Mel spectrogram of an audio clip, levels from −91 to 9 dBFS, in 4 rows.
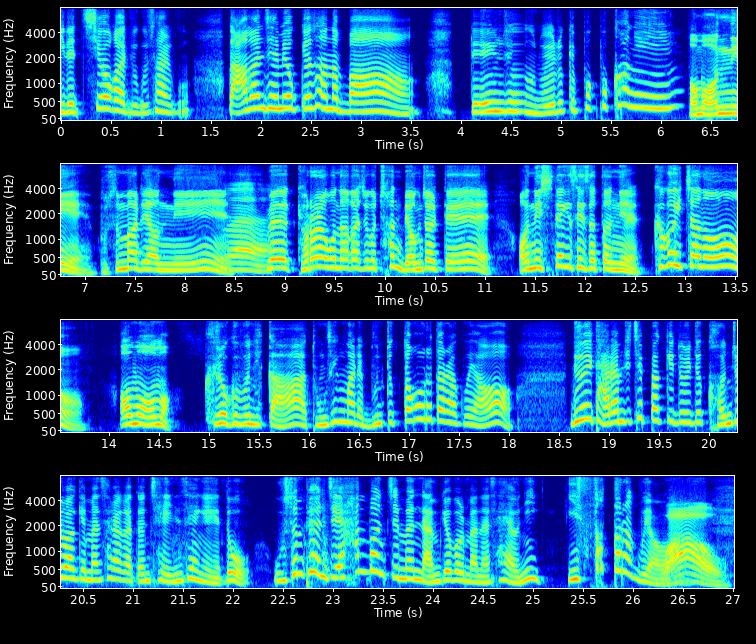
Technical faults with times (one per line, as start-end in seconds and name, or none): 3.94-4.66 repeated stalls (stutter)
9.65-10.45 jitter buffer speed-up
11.64-11.68 short concealed packet loss
16.65-17.35 jitter buffer speed-up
